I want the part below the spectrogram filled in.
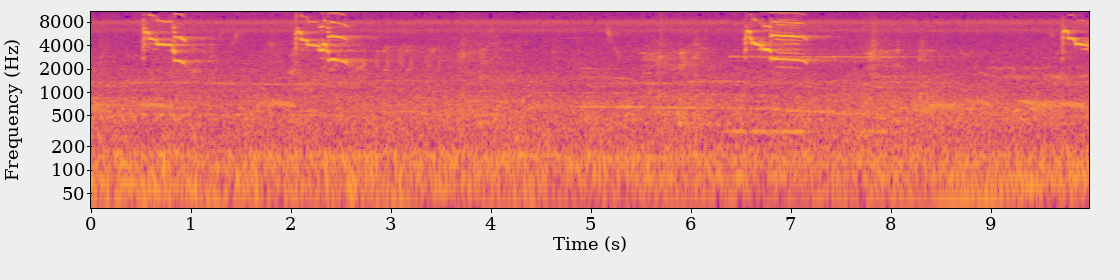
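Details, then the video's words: Indian grey hornbill in India uttering four bursts of shrill, squeaky notes that slide steeply downward, separated by irregular pauses of one to four seconds, against a quiet background with faint hiss. "Indian Grey Hornbill Call"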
